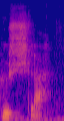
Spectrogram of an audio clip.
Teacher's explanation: the S is next to an I, and so in Irish, that makes that SH sound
